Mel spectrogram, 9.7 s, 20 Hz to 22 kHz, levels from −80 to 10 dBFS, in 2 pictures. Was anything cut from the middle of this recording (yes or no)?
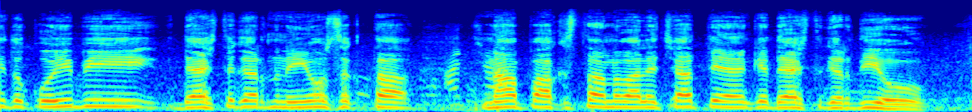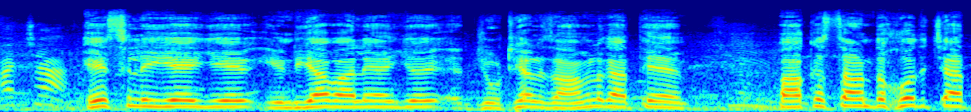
no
